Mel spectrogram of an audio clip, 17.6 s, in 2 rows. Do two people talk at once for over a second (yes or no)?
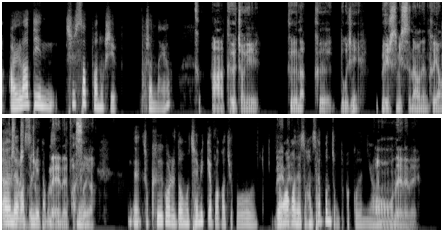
yes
